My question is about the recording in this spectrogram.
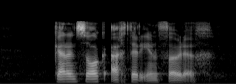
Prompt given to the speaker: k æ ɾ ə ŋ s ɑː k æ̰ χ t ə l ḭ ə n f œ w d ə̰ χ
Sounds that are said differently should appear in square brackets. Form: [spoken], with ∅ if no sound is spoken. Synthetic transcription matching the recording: k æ ɾ ə [n] s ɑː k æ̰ χ t ə [ɾ] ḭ ə n f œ w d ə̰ χ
